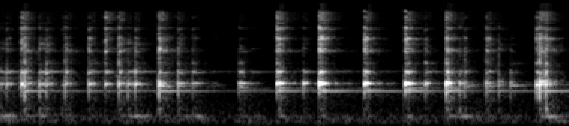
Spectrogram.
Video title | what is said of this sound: Have breakfast with me LIVE ASMR | The tapping's been getting far more high pitched.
